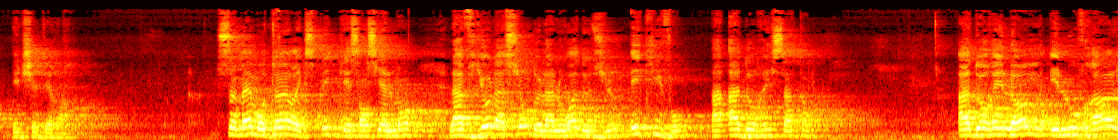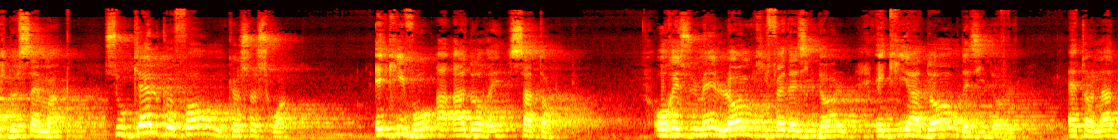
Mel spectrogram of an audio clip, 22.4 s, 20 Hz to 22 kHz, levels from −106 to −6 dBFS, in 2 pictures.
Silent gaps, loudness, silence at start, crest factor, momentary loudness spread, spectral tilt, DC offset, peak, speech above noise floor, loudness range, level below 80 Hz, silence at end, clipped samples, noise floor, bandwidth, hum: none; -17 LUFS; 0 s; 18 dB; 14 LU; -6 dB/octave; under 0.1%; 0 dBFS; 36 dB; 4 LU; -52 dBFS; 0 s; under 0.1%; -52 dBFS; 17 kHz; none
